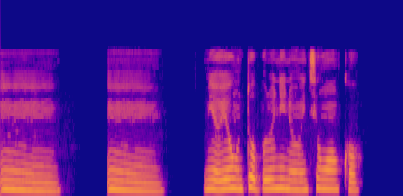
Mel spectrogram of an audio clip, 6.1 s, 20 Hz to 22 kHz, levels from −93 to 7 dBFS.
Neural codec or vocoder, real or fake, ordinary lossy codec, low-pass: none; real; none; none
